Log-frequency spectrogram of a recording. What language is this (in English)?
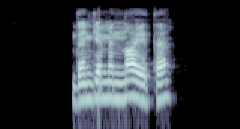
Kurdish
